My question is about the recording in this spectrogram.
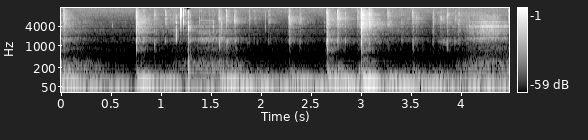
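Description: Typing on a computer keyboard: a handful of separate key presses spread unevenly over a few seconds, over a faint low hum.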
